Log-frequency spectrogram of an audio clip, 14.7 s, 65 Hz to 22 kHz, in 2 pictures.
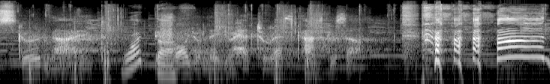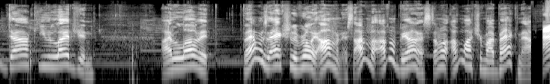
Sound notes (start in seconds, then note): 5.4 laughs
